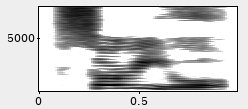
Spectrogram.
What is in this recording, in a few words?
"Sori ho", filipino language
